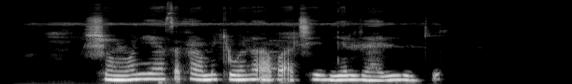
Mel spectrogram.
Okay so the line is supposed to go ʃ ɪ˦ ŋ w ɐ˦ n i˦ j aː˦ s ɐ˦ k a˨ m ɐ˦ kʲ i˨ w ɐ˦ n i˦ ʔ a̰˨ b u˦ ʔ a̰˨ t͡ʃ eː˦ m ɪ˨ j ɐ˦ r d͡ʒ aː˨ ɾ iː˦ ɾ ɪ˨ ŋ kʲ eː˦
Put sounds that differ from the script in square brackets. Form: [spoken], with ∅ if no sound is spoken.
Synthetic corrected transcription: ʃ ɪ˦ ŋ w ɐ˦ n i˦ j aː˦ s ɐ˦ k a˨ m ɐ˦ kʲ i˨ w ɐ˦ n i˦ ʔ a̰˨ b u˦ ʔ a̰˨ t͡ʃ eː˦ [b] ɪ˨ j ɐ˦ r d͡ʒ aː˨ ɾ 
